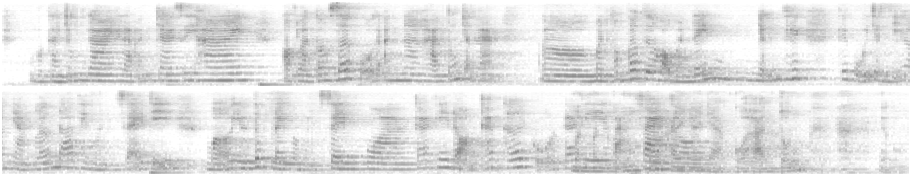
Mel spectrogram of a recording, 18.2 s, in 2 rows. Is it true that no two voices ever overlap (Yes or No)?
No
